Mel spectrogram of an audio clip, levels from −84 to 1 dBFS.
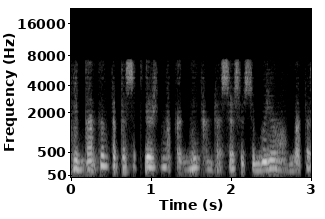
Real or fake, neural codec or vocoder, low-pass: fake; codec, 44.1 kHz, 0.9 kbps, DAC; 7.2 kHz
